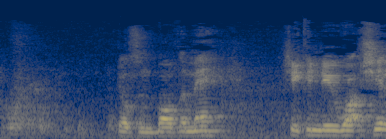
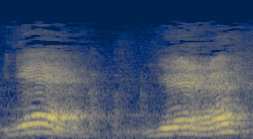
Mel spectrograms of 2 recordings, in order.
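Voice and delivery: mock taunt; 3 semitones higher, 10 dB louder than usual. Imaginary fight in mirror.

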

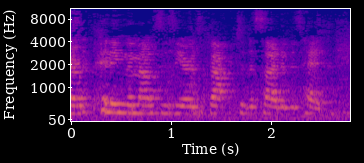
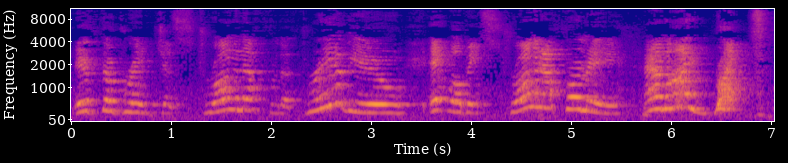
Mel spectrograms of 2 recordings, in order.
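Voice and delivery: slow, booming elephant bellow, building higher; roaring; 5 semitones higher, 13 dB louder than usual. A narrator's reading. Elephant demanding the mouse agree, roaring. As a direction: bellow it down at a tiny victim. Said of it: "roared the elephant".

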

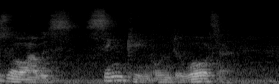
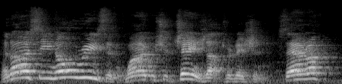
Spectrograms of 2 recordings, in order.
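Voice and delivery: proud, louder father holding forth at dinner; a father preaching tradition to his family; stern farmer father lecturing; 9 semitones higher, 10 dB louder than usual. A narrator's reading. Father lecturing his son over Sunday dinner, proud and louder.

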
